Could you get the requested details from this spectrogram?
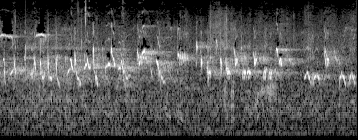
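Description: A Northern mockingbird sings a rapid, varied medley of chirps, whistles and slurred notes, phrases changing every second or so, over a soft background hiss.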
